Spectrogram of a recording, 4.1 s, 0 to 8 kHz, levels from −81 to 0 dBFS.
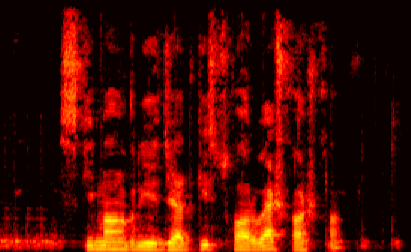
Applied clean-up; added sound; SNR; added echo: neural mask model RNNoise.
